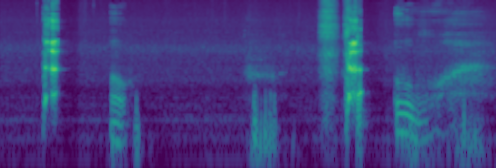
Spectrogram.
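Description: Several abrupt gulping hiccups with soft groaning voice between them; repeated hiccups.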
